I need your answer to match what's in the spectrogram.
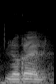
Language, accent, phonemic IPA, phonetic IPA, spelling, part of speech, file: Armenian, Eastern Armenian, /ləˈrel/, [lərél], լռել, verb, Hy-լռել.ogg
- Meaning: 1. to remain silent, to be silent 2. to cease to speak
